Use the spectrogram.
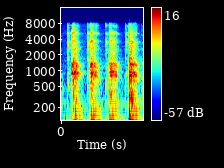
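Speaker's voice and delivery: four crisp, punched pops; imitated gunshots. Witness tells police what he heard, imitating gunshots. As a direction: pop out imitation gunfire, evenly spaced.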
